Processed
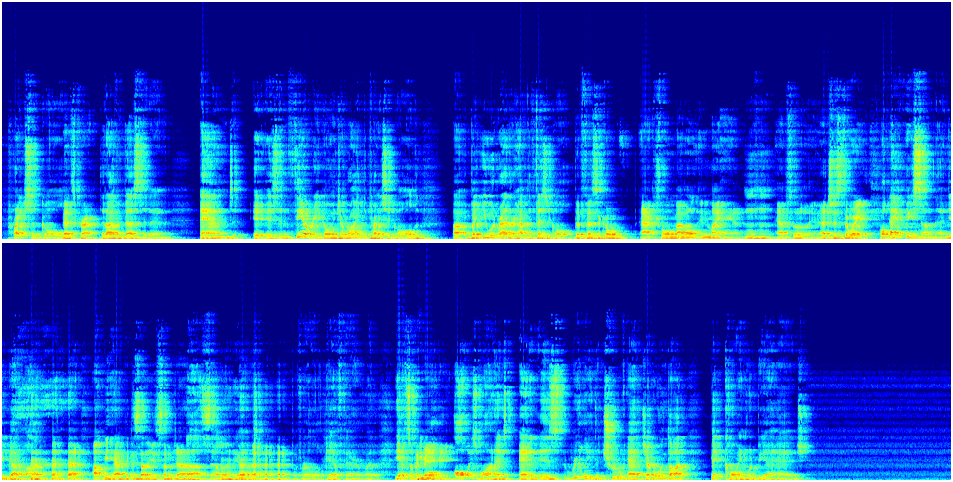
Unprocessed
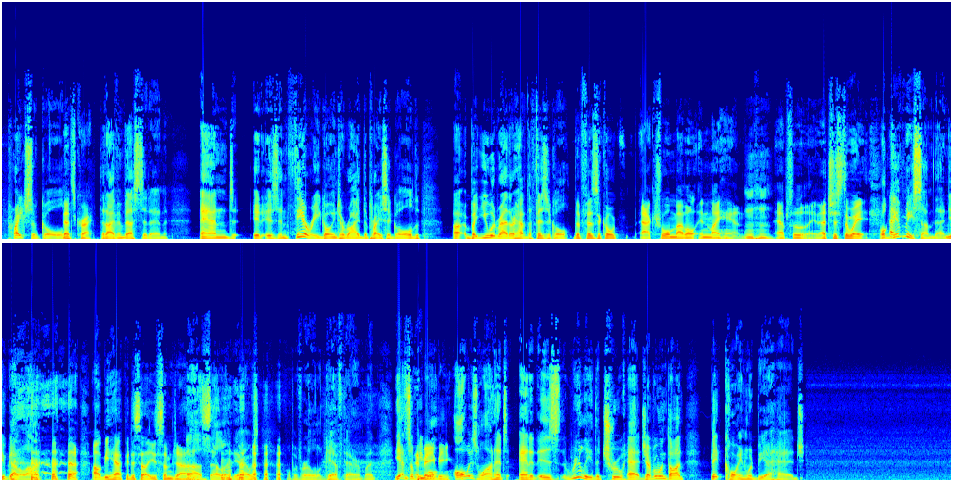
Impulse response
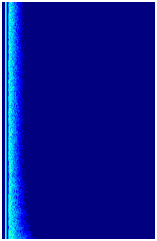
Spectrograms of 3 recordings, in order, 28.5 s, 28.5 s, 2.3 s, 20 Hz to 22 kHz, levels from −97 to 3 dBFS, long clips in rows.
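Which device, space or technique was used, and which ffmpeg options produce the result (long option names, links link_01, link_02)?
microphone above a desk: -filter_complex "[0:a]aecho=1:1:1.5:0.65[link_01];[1:a]atrim=start_sample=2205[link_02];[link_01][link_02]afir=irnorm=-1:irlink=0,volume=-2dB"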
